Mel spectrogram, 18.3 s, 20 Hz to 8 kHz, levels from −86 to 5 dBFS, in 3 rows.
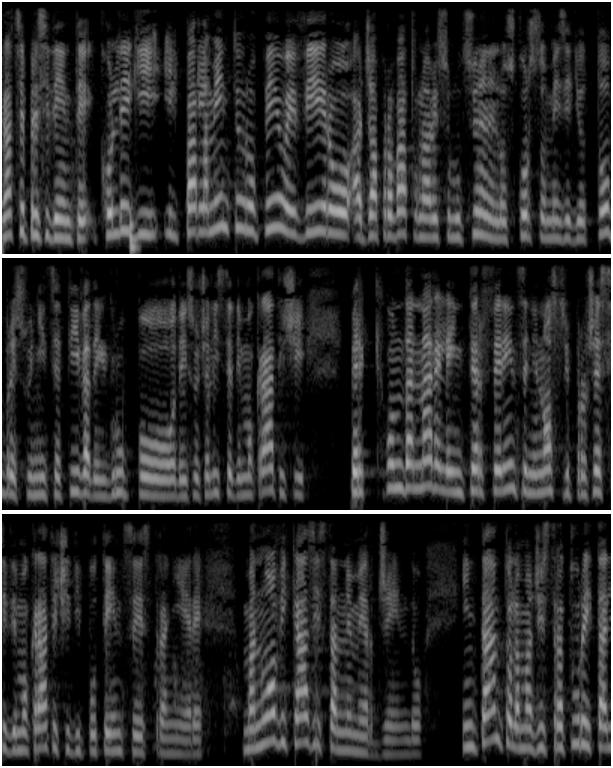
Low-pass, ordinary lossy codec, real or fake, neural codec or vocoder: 7.2 kHz; none; real; none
